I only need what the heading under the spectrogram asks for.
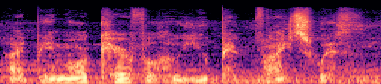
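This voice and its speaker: A man's voice: low-pitched, steady tone, normal speed, over music, lightly acted. A man playing a brooding, defiant young hunter in a video game drama, speaking tersely and pointedly. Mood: menacing.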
